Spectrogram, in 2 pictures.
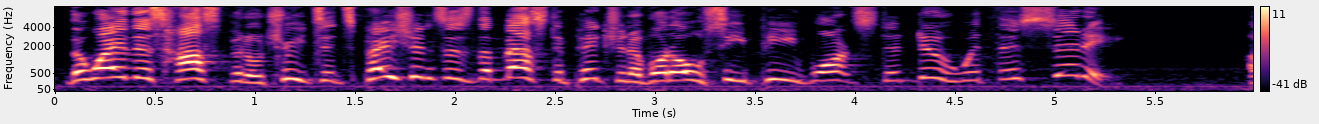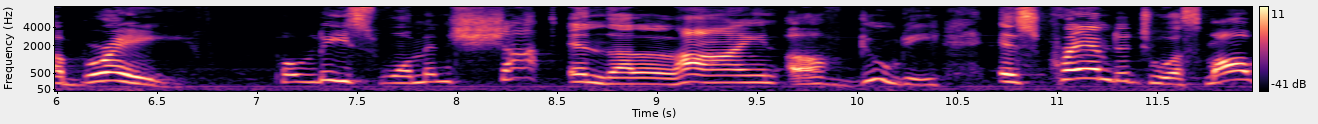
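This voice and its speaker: A woman playing a self-righteous activist in a video game, declaiming in an indignant, accusing manner. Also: sits high. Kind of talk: video game cutscene acting.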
